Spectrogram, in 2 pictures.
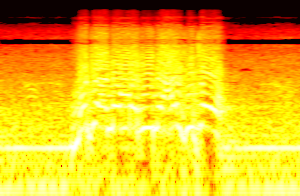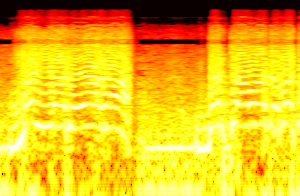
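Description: A man's voice preaching in three phrases. A steady low hum is heard in the pauses between the phrases.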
